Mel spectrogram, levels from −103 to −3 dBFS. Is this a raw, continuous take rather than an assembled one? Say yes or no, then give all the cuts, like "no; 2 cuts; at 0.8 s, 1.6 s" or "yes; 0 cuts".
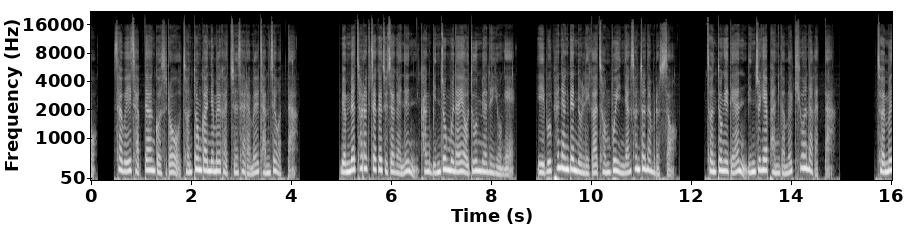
yes; 0 cuts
